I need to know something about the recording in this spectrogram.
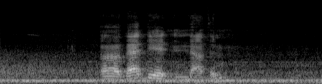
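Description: A man speaks casually into a microphone.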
